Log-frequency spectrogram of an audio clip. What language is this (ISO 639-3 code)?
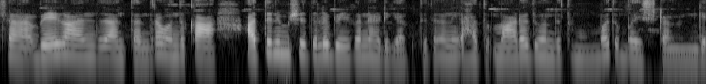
kan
